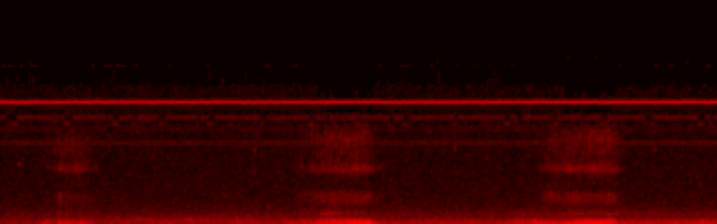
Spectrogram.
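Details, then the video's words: Opie, a pet Scottish Fold cat, snoring in its sleep like a little old man: two soft, raspy snore breaths, roughly two and a half seconds apart, over steady background hiss. "Scottish Fold snoring like an old man"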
